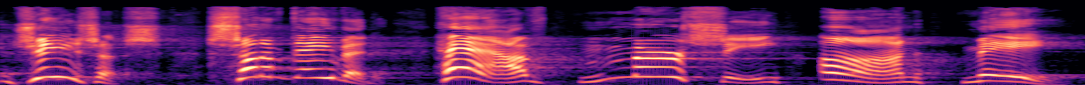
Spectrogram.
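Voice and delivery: loud, high desperate plea; crying out. Acted. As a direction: cry out to him from the roadside. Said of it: "he began to cry out and say".

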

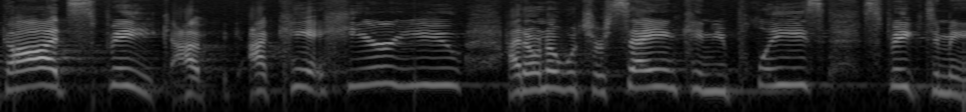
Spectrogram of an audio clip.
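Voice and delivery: a loud, high plea into the wilderness; pleading cry to God. Retold or imitated. Elijah cries out to God.

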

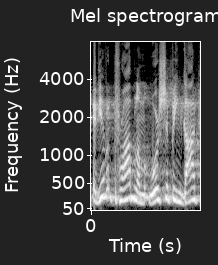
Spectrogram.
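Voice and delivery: preaching at full force. Acted. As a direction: drive the point home to the congregation. Preaching build-up.

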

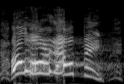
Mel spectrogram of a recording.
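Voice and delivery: high, loud cry for help; panicked yell. Retold or imitated. Runner tumbling on the trail, panicked yell. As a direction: yell out in comic panic as if falling. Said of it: "I immediately said".

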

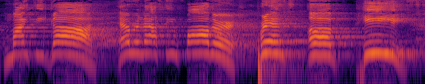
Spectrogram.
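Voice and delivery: slow, loud, drawn-out proclamation; proclaiming shout. Real, not acted. Preacher proclaims Jesus's titles to the church, slow loud shout.

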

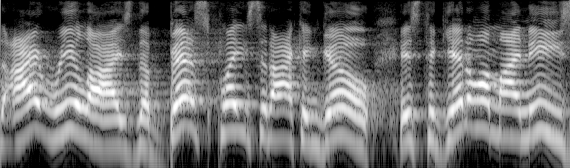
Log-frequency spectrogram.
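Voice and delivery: loud, high, impassioned preaching; full-force preaching. Acted. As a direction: build the congregation up with fire.

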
